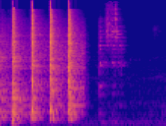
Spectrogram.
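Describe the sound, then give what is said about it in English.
Hot cornstarch pudding is poured onto a tray to chill it: four loud, evenly spaced metallic knocks of a utensil against a pan, then a brief, softer scraping. No one speaks. “And then usually to chill it, we pour it on a tray.”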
